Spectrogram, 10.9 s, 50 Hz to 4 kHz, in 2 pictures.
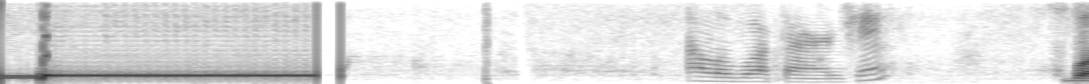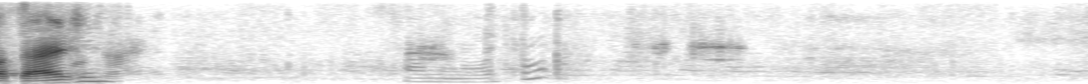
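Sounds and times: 
steady telephone tone while a call is transferred: 0.0 - 1.6
speech: 3.7 - 4.6, 5.3 - 6.2, 7.5 - 8.3.

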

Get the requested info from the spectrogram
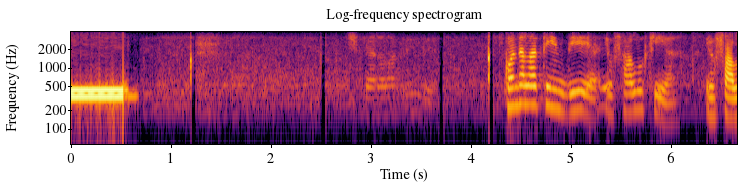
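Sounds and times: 
telephone line tone during a call transfer: 0.0 - 0.7
speech: 4.4 - 6.6.

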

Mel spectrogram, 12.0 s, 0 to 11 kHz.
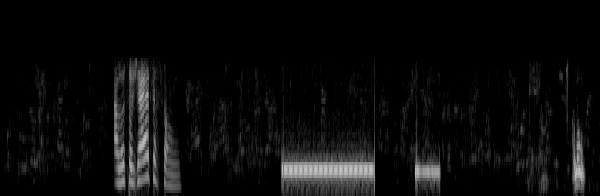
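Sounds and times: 
speech: 2.3 - 3.8, 11.5 - 11.8
telephone busy tone after a call drops: 5.6 - 7.5, 8.3 - 8.8.

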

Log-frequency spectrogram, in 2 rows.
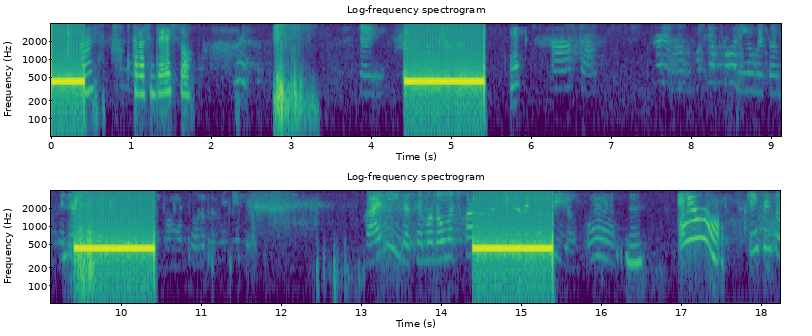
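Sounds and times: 
phone line ringing tones on an unanswered call: 0.0 - 0.4, 4.4 - 5.4, 9.4 - 10.4, 14.4 - 15.4
speech: 1.2 - 3.2.

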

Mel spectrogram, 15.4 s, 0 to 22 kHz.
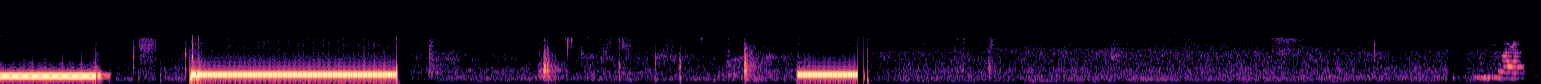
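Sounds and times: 
telephone line tone while a call is transferred: 0.0 - 1.1, 1.9 - 4.0, 8.0 - 8.6.

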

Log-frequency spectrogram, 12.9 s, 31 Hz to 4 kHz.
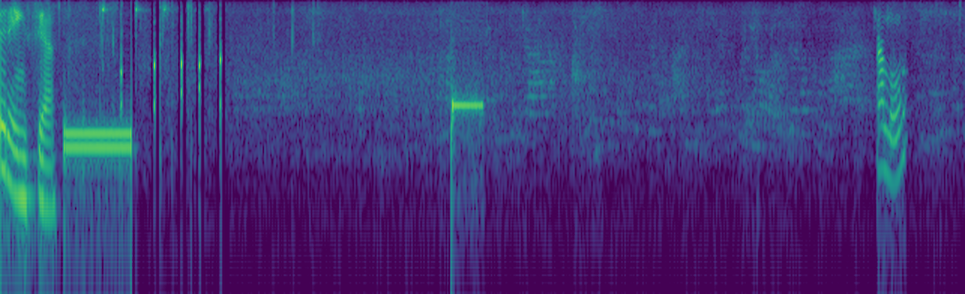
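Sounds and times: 
speech: 0.0 - 0.9, 11.7 - 12.2
low telephone voicemail tone: 0.8 - 1.8, 6.0 - 6.5
short high-pitched voicemail beep: 6.0 - 6.4.

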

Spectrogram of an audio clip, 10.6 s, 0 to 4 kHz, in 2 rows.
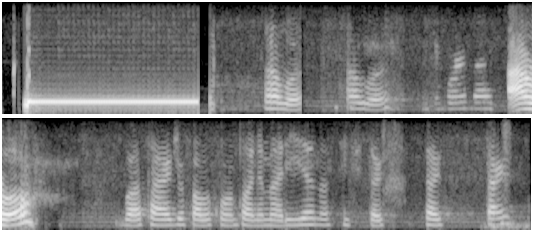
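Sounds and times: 
telephone tone during bank call transfer: 0.2 - 2.0
speech: 2.7 - 5.8, 6.5 - 10.5.

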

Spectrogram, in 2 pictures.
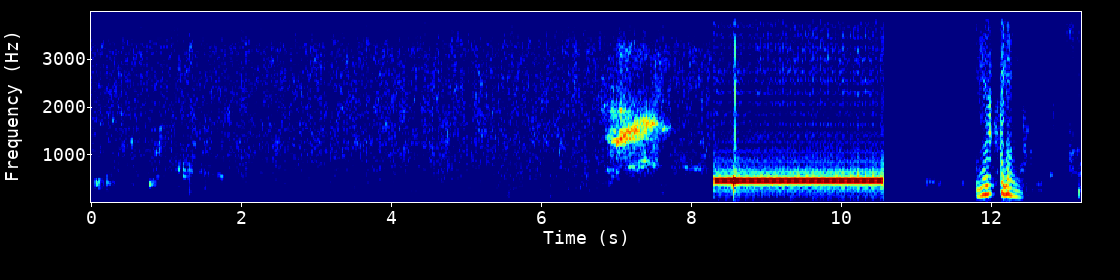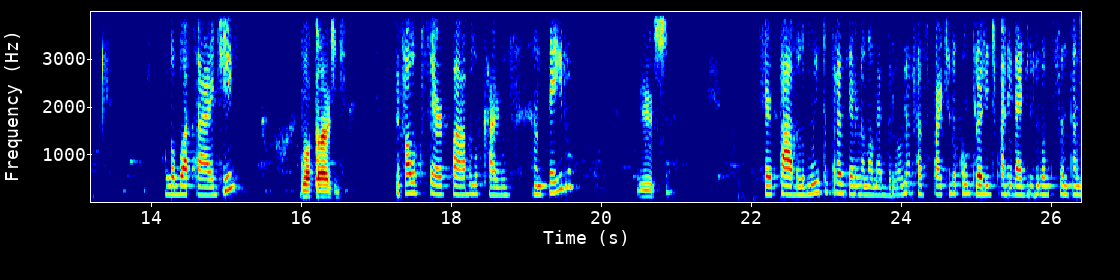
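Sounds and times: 
telephone line tone during a call transfer: 8.3 - 10.6
speech: 14.3 - 15.2, 16.0 - 16.7, 17.4 - 19.7, 20.5 - 21.0, 22.2 - 26.4.

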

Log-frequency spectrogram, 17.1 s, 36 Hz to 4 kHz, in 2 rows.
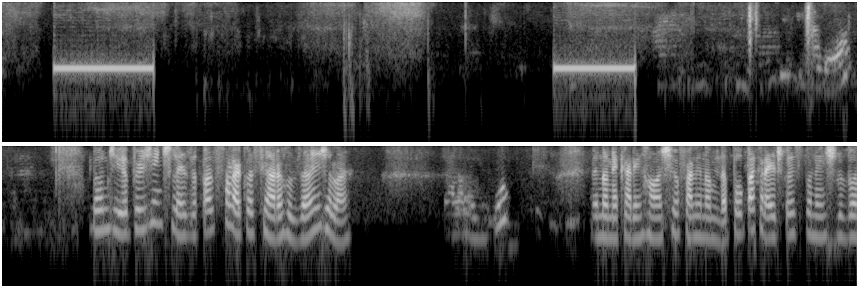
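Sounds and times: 
faint noise: 0.0 - 17.1
telephone ringback tone while placing a call: 0.5 - 1.6, 5.5 - 6.4
speech: 9.5 - 12.1, 13.2 - 13.7, 14.5 - 17.1.

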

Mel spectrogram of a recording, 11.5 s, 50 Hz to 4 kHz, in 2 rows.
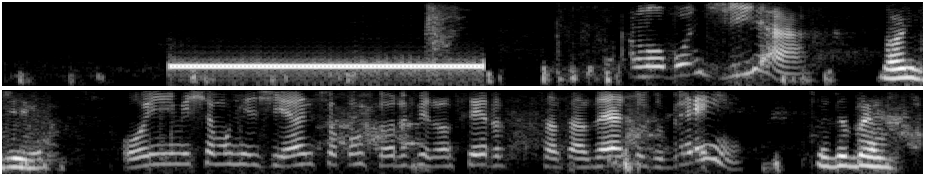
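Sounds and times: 
telephone dial tone while placing a call: 1.1 - 3.0
speech: 4.0 - 11.5.

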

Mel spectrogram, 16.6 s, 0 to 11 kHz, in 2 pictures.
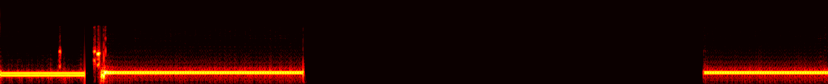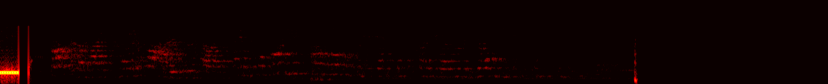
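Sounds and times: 
telephone tone while a call is being transferred: 0.0 - 3.1, 7.0 - 8.5.

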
